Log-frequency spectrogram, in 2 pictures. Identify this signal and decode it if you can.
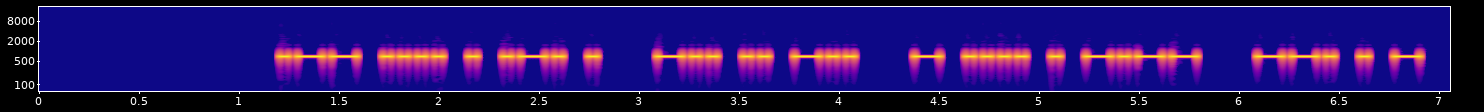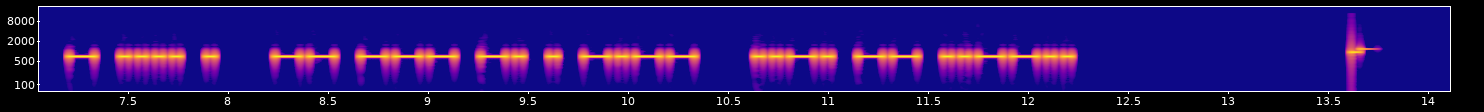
Morse code, heard as a keyed tone, about 27 wpm, 700 Hz. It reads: WHERE DID THEY GET THE MONEY FM?
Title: Sentences from Top 400 Words and Abbreviations 28wpm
